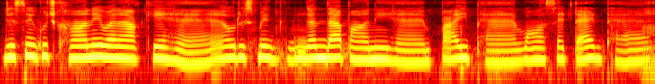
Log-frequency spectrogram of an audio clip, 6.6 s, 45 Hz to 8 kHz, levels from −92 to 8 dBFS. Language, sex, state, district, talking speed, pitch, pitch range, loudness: Hindi, female, Bihar, West Champaran, 155 wpm, 215 Hz, 190-230 Hz, -14 LUFS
